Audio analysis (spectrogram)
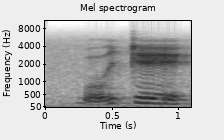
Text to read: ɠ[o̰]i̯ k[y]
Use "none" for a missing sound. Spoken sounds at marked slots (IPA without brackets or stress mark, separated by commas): o̰, e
